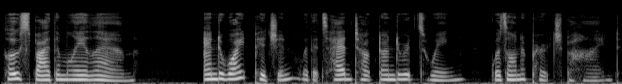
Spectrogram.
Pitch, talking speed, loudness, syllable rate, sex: 215 Hz, 210 wpm, -21 LUFS, 5.3 syllables/s, female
